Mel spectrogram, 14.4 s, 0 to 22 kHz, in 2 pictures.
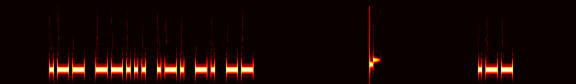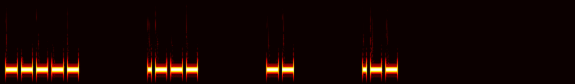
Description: Morse code, heard as a keyed tone, about 25 wpm, spaced as for 13 wpm, 700 Hz. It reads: W7RNM W0JMW
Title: USA Call Signs - 5 Characters - 6x Character Spacing - 25wpm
